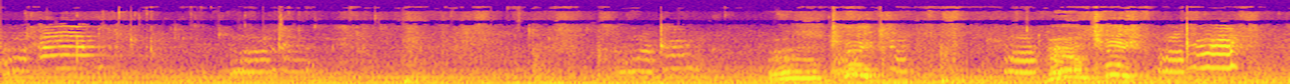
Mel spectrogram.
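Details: The OK Cat, a female pet cat known for meows that sound like "okay", gives several short rising-falling harmonic meows mixed with a person's voice saying "okay", over a steady low indoor hum.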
